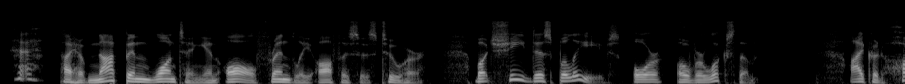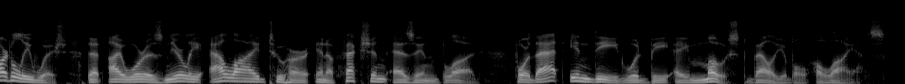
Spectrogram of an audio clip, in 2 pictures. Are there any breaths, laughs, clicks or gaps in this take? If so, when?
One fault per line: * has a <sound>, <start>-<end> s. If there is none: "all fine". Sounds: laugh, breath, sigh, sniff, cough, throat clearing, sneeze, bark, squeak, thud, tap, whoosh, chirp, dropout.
* has a laugh, 0.1-0.5 s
